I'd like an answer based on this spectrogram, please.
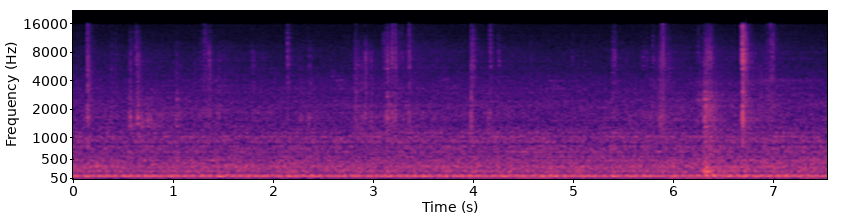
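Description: Scattered light clicks of a green beaded chain being handled and pressed into a circle on a charger plate, the sharpest pair near the end, over a steady low hum.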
